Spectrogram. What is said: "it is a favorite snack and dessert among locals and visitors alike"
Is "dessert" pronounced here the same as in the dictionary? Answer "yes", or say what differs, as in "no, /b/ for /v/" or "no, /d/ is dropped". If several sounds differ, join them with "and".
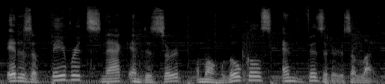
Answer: yes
